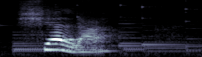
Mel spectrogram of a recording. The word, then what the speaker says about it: Sheila: Usually we pronounce it as Sheila. But if the person wants to be called Shella, because that's how her mother and father and uncles and aunties call her, then it's her call.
